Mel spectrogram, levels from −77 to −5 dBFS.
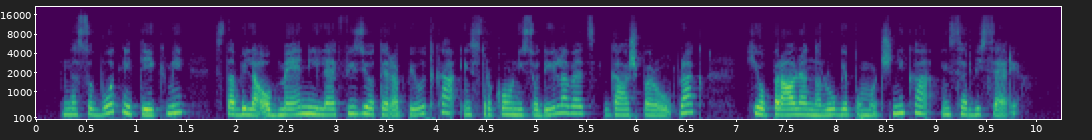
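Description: Throughout the speech, the audio was likely squeezed through Opus compression in its music mode at a rate fitting about 16 kbps. Short of bits, bands get filled with folded or noise content, so the voice turns rough and grainy, though the bandwidth still reaches 20.2 kHz.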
